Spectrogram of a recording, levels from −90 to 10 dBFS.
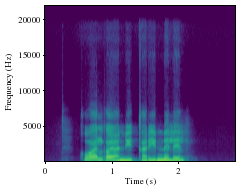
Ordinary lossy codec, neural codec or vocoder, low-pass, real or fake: none; autoencoder, 48 kHz, 32 numbers a frame, DAC-VAE, trained on Japanese speech; 19.8 kHz; fake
